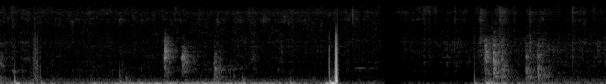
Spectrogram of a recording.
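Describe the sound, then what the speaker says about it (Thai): Sliced carrot and baby corn stir-fried in oil in a pan, a steady soft sizzle with scraping stir strokes and a sharp clank midway, close. "ผัดให้ตัวแครอทกับข้าวโพดอ่อนของเราสุกเลยนะคะ"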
